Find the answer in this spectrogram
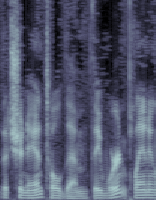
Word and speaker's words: Shanann: problems he said that she pronounced her name shanan but her mom pronounced it Shannon Jeremy said that he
